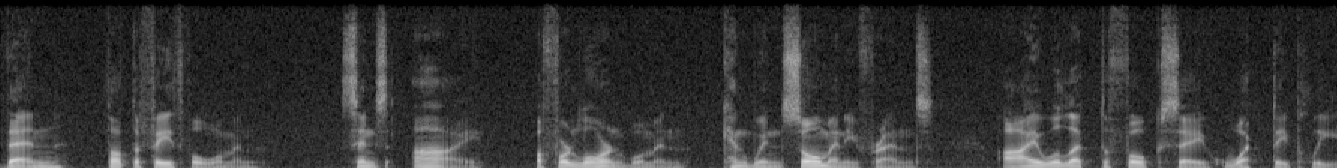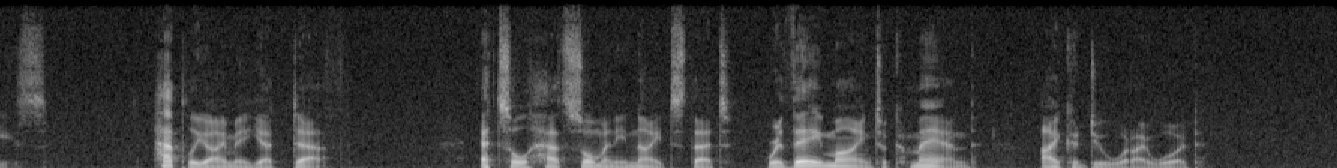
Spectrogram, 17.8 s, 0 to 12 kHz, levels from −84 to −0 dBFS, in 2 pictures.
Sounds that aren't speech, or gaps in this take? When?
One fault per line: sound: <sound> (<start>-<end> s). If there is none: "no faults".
no faults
